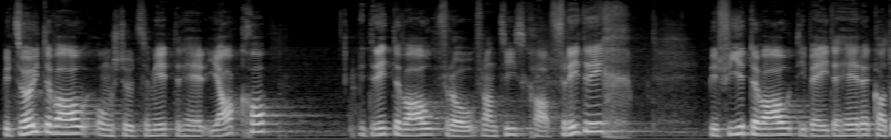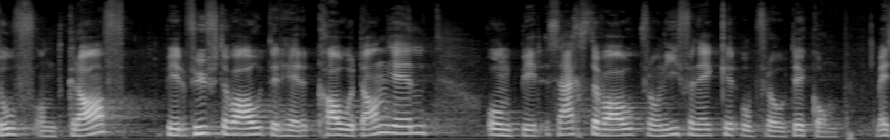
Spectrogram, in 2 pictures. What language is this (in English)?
Swiss German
